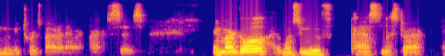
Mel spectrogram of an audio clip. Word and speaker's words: Margaux: m-a-r-g-o-t to the coming of margaux the way that's spelled m-a-r-g-u-8 j-m-a-r-g-a-u-x because she loved the wines of margot so much i guess it's one of the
